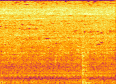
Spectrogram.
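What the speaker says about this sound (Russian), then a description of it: "Макароны вот так промываю я." Tap water rinsing cooked pasta in a home kitchen, a steady hissing, splashing stream that runs continuously, with a brief louder splash near the end.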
